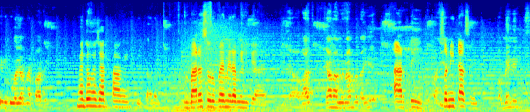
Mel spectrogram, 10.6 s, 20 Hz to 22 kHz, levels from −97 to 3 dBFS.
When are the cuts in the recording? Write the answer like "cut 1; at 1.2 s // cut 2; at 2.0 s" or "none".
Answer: cut 1; at 8.6 s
